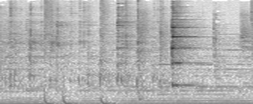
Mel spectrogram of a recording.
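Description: Metal spoon clinking against a saucepan and mixing bowl while hot cream is spooned into beaten egg yolks and sugar, with one sharp ringing clink about one and a half seconds in and a few lighter clicks. Soft background music plays underneath.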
